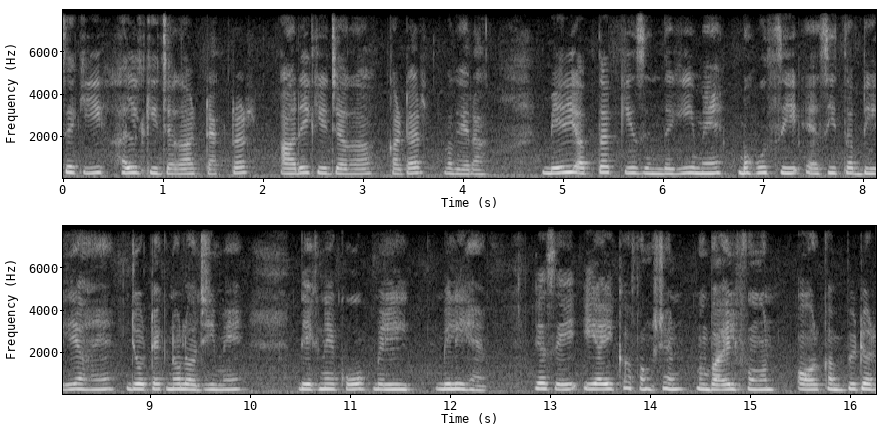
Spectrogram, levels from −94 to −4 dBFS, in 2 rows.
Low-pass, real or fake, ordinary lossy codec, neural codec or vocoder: none; real; none; none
